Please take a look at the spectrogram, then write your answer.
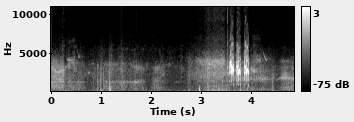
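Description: A trapped kingfisher gives a quick run of sharp, shrill calls near the end, loud and close, after a stretch of faint rustling and background noise.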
